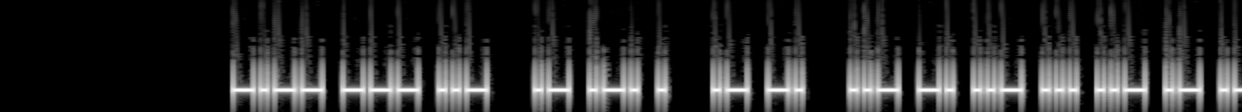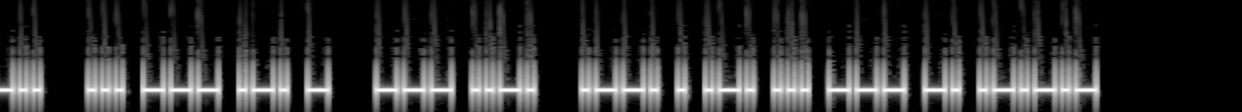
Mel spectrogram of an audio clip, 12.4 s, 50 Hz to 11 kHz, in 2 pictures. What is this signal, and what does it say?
Morse code, heard as a keyed tone, about 34 wpm, 700 Hz. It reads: YOU ARE AN UNUSUAL SORT OF PERSON.
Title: Sentences from Top 1400 Words 35wpm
